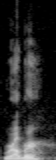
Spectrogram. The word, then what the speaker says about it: Rober: And I know a lot of these people that, make videos like into projects, like, I'm going to say the guy's name wrong. Mark Rober. Mm-hmm. Is it Rober? Yeah.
